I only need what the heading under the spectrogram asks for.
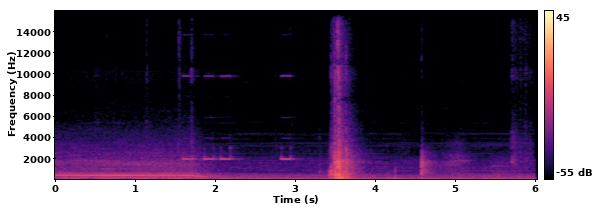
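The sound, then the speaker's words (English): A Frigidaire microwave oven's steady hum winds down and stops as it is turned off, leaving a faint background drone, followed by a sharp clunk of its door opening and a few soft clatters. “I'll go ahead and put that on the stove and let it rest for a bit and turn this microwave off.”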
